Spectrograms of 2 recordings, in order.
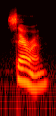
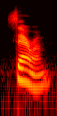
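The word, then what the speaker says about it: serum: 유가 오고요 그다음에 미음 받침 m 요렇게 씁니다 발음해 볼게요 seram seram 좋습니다 같이 적어 볼게요 세 s r r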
